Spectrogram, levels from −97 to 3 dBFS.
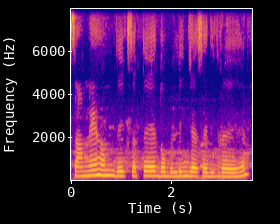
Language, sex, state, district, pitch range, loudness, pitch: Hindi, female, Maharashtra, Mumbai Suburban, 195-220 Hz, -13 LUFS, 210 Hz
